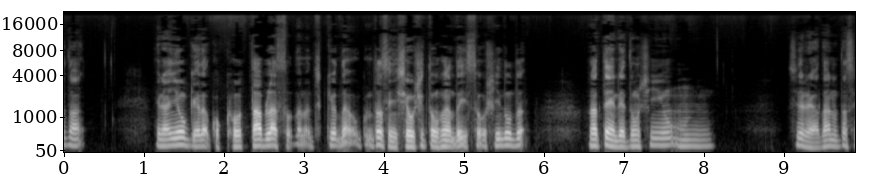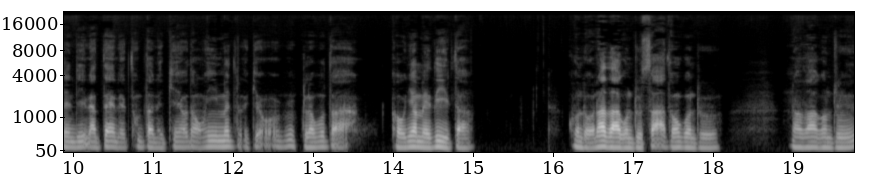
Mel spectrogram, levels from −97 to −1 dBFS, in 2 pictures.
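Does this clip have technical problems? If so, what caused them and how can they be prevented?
No, this clip has no technical problems to report.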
